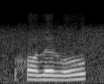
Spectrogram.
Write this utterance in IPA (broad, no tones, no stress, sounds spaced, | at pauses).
x ɔ ð ə ɣ o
